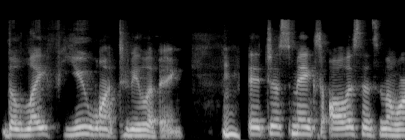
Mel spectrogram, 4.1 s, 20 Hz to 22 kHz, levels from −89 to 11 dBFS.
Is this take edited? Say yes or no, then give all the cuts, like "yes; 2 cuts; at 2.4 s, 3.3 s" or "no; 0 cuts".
yes; 1 cut; at 2.4 s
